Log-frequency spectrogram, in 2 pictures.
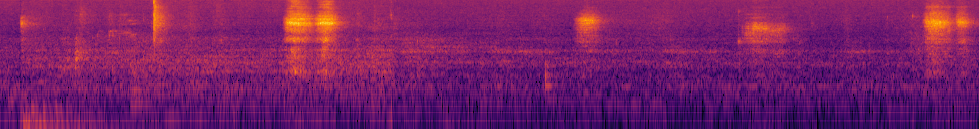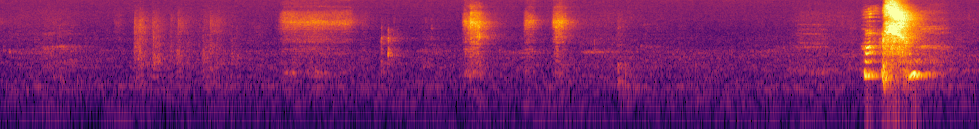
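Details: Soft sniffs and snorting breaths build up and end in one loud, forceful sneeze.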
